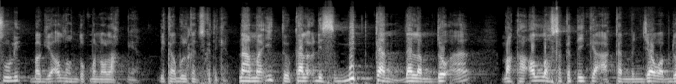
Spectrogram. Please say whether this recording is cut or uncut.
cut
